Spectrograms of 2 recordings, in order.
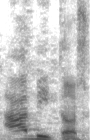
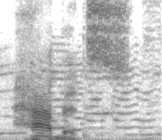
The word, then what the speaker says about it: habits: You say abitos. We we pronounce the habits.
